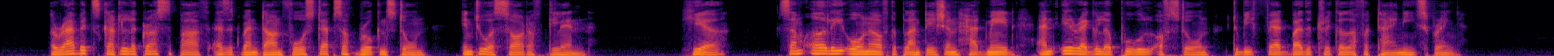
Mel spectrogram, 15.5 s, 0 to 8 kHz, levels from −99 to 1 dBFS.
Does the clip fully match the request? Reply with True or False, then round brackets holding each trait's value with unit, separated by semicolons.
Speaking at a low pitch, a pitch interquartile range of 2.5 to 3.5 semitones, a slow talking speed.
False (115 Hz; 3.2 semitones; 170 wpm)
